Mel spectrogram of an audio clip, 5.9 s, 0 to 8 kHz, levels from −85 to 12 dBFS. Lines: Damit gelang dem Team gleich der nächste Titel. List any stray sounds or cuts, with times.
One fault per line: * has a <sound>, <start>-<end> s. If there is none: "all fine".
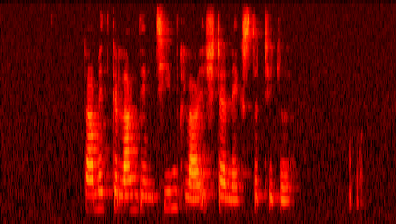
all fine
